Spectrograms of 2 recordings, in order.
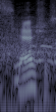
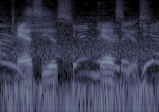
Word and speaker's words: Cassius: Cassius Marsh, dude. Glad I re-signed him to a nice contract. Cassius.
